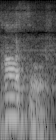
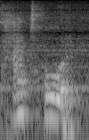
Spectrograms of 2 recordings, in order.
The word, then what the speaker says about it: Hathor: And I insist always on pronouncing the name in the Egyptian way, because it has a meaning.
